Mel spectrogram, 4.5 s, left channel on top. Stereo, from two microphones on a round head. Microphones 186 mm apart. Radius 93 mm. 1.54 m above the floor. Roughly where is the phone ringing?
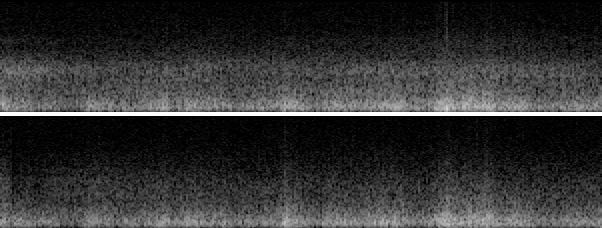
I don't hear a phone ringing.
